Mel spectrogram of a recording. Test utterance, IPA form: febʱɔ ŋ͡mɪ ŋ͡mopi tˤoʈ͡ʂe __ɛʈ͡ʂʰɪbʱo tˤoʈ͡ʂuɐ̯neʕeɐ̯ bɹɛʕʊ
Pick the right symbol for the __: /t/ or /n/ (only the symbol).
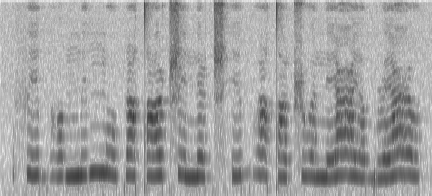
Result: n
